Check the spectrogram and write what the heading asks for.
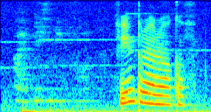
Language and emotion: Russian, neutral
